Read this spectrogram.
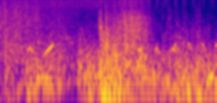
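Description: A cartoon character lands with a heavy thud on the ground.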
